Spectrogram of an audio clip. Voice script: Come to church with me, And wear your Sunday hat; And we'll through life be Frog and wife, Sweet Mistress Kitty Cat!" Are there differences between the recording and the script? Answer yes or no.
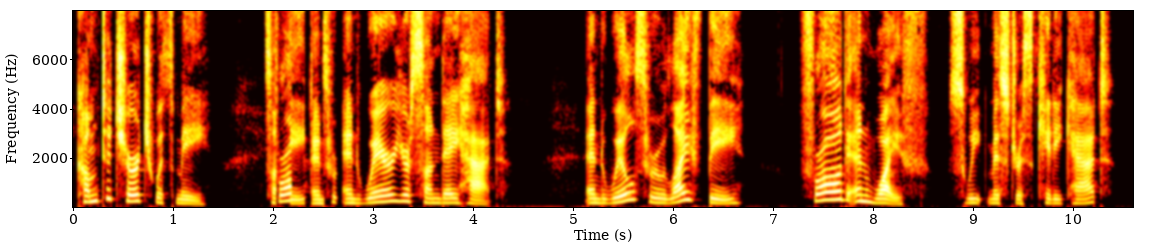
yes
